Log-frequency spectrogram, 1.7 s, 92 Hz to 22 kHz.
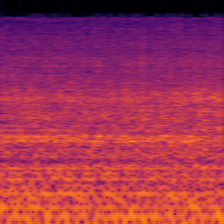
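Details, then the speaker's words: Mitsubishi L300 diesel at idle, before repair: coarse metallic rattle from the clutch release bearing that gets louder when the clutch pedal is released and disappears when it is pressed; pedal is rough and engagement delayed, and the owner suspects the transmission must come down. "Narinig yung mga boss ano, kapag binitawan yung clutch pedal, lumalakas yung ingay niya."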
